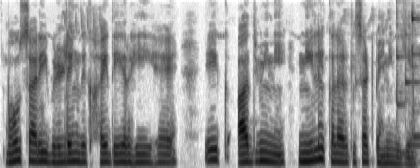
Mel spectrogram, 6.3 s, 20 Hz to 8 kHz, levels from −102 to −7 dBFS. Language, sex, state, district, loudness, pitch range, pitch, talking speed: Hindi, male, Bihar, Jamui, -20 LUFS, 140-160 Hz, 145 Hz, 160 wpm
